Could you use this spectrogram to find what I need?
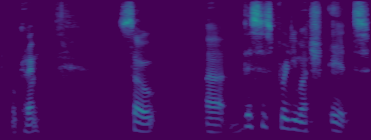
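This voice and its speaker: A man with a Portuguese accent speaks at a moderate pace. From Brazil. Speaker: English teacher. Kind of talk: online lesson. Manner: halting, self-correcting.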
